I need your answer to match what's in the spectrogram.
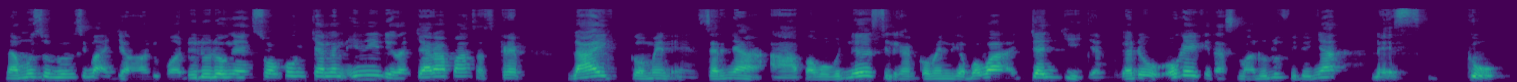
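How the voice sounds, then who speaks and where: A man's voice: mid-range voice, lively intonation, fairly quick, darkish tone, dry recording. Chatty man hosting a reaction video. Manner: chatty, says "geng" constantly. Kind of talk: casual reaction commentary.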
